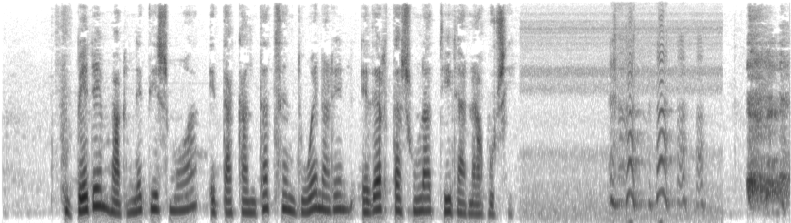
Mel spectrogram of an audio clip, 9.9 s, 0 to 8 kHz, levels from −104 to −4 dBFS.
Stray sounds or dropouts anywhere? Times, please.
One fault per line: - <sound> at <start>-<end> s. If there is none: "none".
- laugh at 7.6-8.9 s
